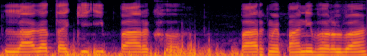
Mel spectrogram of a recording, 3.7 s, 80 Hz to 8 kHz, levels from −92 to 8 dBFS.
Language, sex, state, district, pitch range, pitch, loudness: Bhojpuri, male, Uttar Pradesh, Ghazipur, 155-165 Hz, 160 Hz, -19 LUFS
